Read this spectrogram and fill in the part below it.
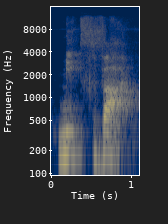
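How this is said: It is said in modern Hebrew style.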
